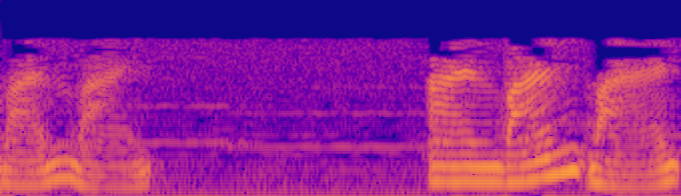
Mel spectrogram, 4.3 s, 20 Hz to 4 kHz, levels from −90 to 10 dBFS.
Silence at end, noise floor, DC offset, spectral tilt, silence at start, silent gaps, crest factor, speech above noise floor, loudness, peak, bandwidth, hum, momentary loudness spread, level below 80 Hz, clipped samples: 0 s; -44 dBFS; 0.4%; -14.5 dB/octave; 0 s; none; 16 dB; 24 dB; -21 LUFS; -6 dBFS; 2.7 kHz; none; 13 LU; -48 dBFS; under 0.1%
